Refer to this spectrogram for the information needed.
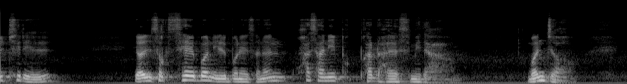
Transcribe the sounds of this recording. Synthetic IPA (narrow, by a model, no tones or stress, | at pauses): ɭt͡ɕʰiɾiɭ | jʌnsʰʌk̚s͈ʰe̞bʌniɭbone̞sʰʌnɯnɸwasʰaɲipʰʌ̥k̚pʰaɾɯɭɦajʌs͈ɯmɲida̰ | mʌnd͡ʑʌ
